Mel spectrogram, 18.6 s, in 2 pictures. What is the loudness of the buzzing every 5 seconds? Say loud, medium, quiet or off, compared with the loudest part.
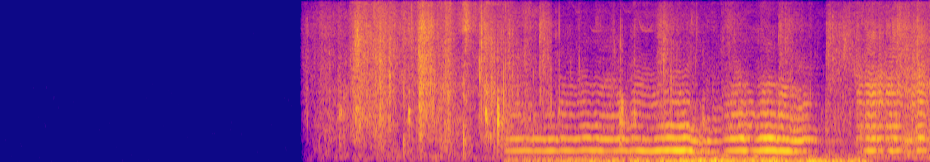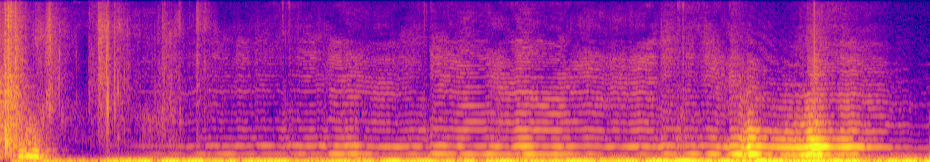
off, medium, quiet, loud.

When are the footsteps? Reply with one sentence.
You can hear the footsteps from 3.0 to 11.5 s.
